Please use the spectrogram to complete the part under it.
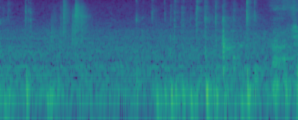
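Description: Fingers tapping out a password on a computer keyboard, a close, quick, uneven run of light key clicks with small pauses between bursts and no one speaking.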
